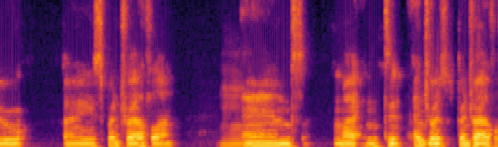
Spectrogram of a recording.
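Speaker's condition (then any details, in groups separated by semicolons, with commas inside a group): ALS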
